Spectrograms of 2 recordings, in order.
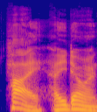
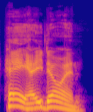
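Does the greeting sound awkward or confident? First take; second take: awkward; confident. First: The greeting sounds awkward and uncomfortable. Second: The greeting sounds confident and charismatic.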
